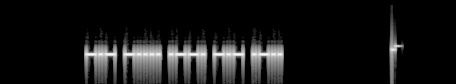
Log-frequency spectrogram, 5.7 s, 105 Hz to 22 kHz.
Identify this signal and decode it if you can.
Morse code, heard as a keyed tone, about 30 wpm, 700 Hz. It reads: K6PKL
